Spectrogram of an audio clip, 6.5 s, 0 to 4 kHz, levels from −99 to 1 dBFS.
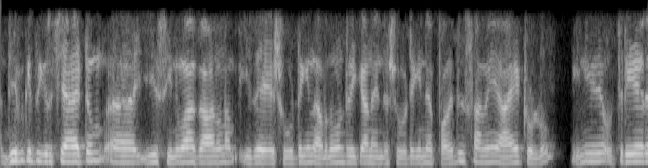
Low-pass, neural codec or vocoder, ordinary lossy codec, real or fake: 3.6 kHz; vocoder, 44.1 kHz, 128 mel bands every 256 samples, BigVGAN v2; AAC, 32 kbps; fake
